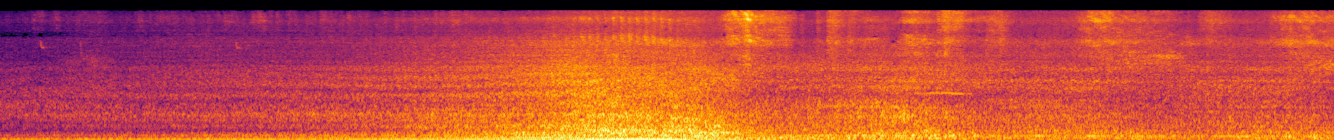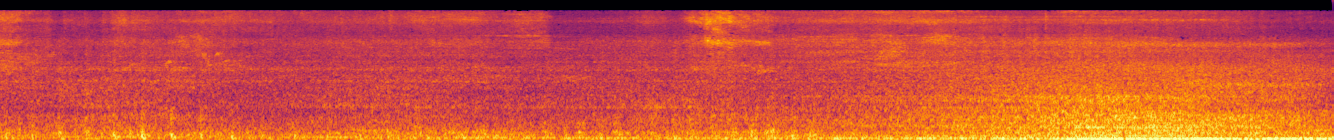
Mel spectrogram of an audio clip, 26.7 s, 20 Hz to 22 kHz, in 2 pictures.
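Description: CrossCountry InterCity 125 (HST) passing, hauled by two Class 43 power cars with MTU V16 diesel engines. The leading power car's engine swells to a peak about six seconds in, then the coaches run by with a steady rumble of wheels on rail. The rear power car's engine rises again near the end.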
